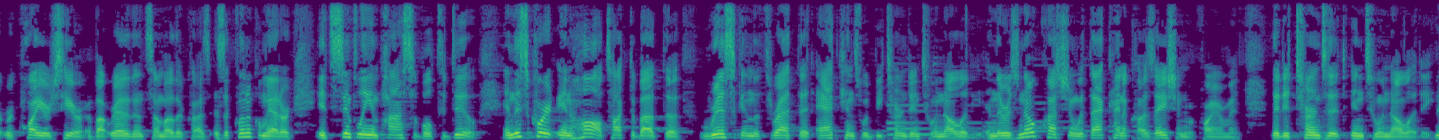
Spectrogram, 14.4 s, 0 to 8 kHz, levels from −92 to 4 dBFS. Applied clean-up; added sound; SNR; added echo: classical method Wiener filter.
